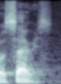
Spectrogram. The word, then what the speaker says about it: Osiris: Wizir is the correct term for Osiris.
